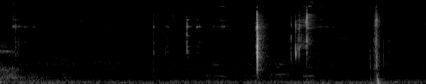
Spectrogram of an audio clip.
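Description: Zippo lighter being handled, its metal lid clicking and wheel flicking in several sharp, close snaps against a quiet background.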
